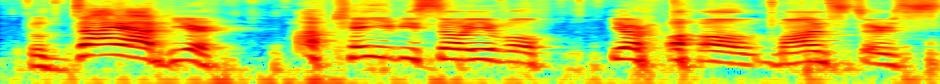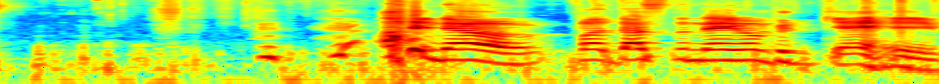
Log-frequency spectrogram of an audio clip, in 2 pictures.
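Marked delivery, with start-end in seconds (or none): 0.2-4.8 desperate, despairing, accusing tone. A starving mother refused at the door accuses those inside, despairing, accusing mother. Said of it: "Hello, my name is [name], and this is my son [name]. / Let me in, I know someone who's in there. Please, we're starving. / Mommy? What's happening? Is no one there? I don't know, sweetie. I'm just".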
